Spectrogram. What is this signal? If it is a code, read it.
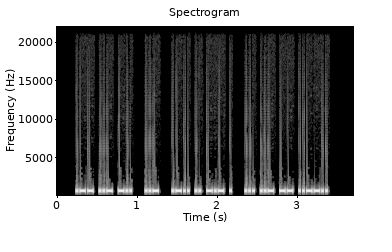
Morse code, heard as a keyed tone, about 52 wpm, 700 Hz. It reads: WUD U LIKE SUM?
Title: Sentences from Top 100 Words and Abbreviations 50wpm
